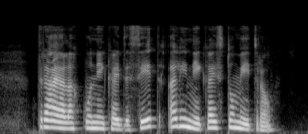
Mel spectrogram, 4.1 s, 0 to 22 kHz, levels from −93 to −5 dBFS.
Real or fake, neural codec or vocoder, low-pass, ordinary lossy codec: fake; vocoder, 22.05 kHz, 80 mel bands, WaveNeXt; 9.9 kHz; none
